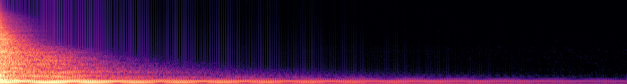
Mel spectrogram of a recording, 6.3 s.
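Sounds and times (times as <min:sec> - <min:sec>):
dry timpani: 0:00.0 - 0:02.4.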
